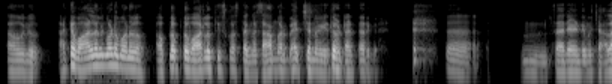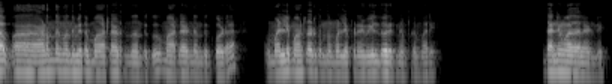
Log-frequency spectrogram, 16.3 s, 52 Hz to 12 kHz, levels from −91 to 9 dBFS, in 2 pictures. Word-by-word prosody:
అవును. 125 Hz, -2 st, -3 dB, 0.4 s
అంటే 130 Hz, +7 st, +6 dB
వాళ్లని 165 Hz, +5 st, +6 dB
కూడా 180 Hz, 0 st, +7 dB
మనం 145 Hz, -1 st, +5 dB, 0.3 s
అప్పుడప్పుడు 150 Hz, +3 st, +4 dB
వార్‌లోకి 140 Hz, +3 st, +5 dB
తీసుకొస్తాం 135 Hz, -3 st, -4 dB
కదా! 115 Hz, -, -6 dB
సాంబార్ 130 Hz, +1 st, 0 dB
బ్యాచ్ 140 Hz, -, -2 dB
అనో, 130 Hz, -1 st, -3 dB
ఏదోటి 140 Hz, -6 st, +5 dB
అంటారు 120 Hz, +1 st, -6 dB
కదా! -, -, -24 dB, 0.9 s
ఆ! -, -, -7 dB, 1.0 s
హ్మ్. 115 Hz, -2 st, -14 dB
సరే 120 Hz, 0 st, +1 dB
అండి 115 Hz, -1 st, -3 dB
మరి 115 Hz, +1 st, -11 dB
చాలా 125 Hz, -, +4 dB, 0.3 s
ఆహ్, 115 Hz, -1 st, -2 dB
ఆనందంగా 120 Hz, +1 st, -4 dB
ఉంది. 115 Hz, -1 st, -4 dB
మీతో 115 Hz, 0 st, -3 dB
మాట్లాడుతున్నందుకు. 110 Hz, -1 st, -6 dB, 0.2 s
మాట్లాడినందుకు 110 Hz, -1 st, -6 dB
కూడా. 105 Hz, -, -5 dB, 0.6 s
మళ్లీ 115 Hz, +2 st, +1 dB
మాట్లాడుకుందాం. 115 Hz, -2 st, -5 dB
మళ్లీ 110 Hz, 0 st, -3 dB
ఎప్పుడైనా 110 Hz, 0 st, -7 dB
వీలు 115 Hz, 0 st, -2 dB
దొరికినప్పుడు 105 Hz, -2 st, -1 dB
మరి. 105 Hz, 0 st, -14 dB, 1.5 s
ధన్యవాదాలండి. 110 Hz, -4 st, 0 dB
115 Hz, 130 wpm, -31 LUFS, 110-130 Hz, 1.5 s, కూడా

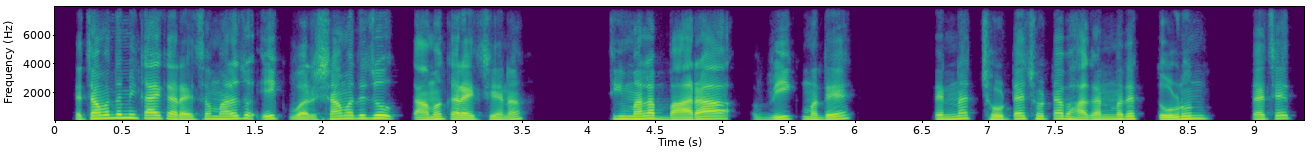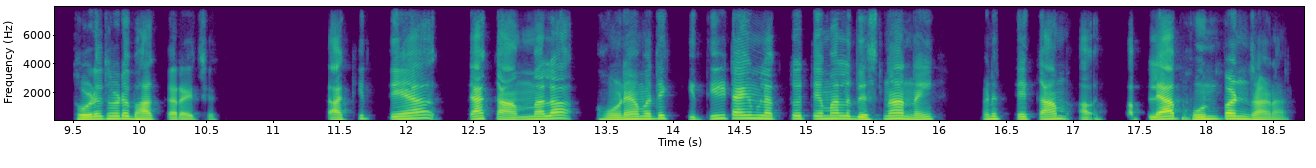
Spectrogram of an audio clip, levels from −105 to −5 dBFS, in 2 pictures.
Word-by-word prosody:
त्याच्यामध्ये 205 Hz, -, +3 dB
मी 235 Hz, -, +2 dB
काय 205 Hz, 0 st, +4 dB
करायचो, 145 Hz, -4 st, +1 dB
मला 170 Hz, +2 st, +2 dB
जो 210 Hz, 0 st, 0 dB
1 185 Hz, +2 st, 0 dB
वर्षामध्ये 170 Hz, -, +1 dB
जो 210 Hz, 0 st, +4 dB, 0.2 s
कामं 130 Hz, +4 st, +2 dB
करायची 135 Hz, -3 st, +3 dB
आहे 120 Hz, -, +1 dB
ना, 140 Hz, +6 st, 0 dB, 0.7 s
ती 170 Hz, -, 0 dB
मला 170 Hz, +2 st, +4 dB
12 120 Hz, +1 st, +3 dB
वीकमध्ये 150 Hz, +2 st, 0 dB, 0.6 s
त्यांना 150 Hz, +7 st, 0 dB, 0.2 s
छोट्या-छोट्या 175 Hz, +8 st, 0 dB
भागांमध्ये 145 Hz, +2 st, +1 dB
तोडून 175 Hz, +4 st, +1 dB
त्याचे 190 Hz, -1 st, -5 dB, 0.3 s
थोडे-थोडे 175 Hz, +5 st, +2 dB
भाग 140 Hz, -3 st, +2 dB
करायचे 110 Hz, -4 st, -4 dB
आहेत. -, -, -15 dB, 0.8 s
ताकी 125 Hz, +9 st, -2 dB
त्या, 185 Hz, +3 st, 0 dB, 0.3 s
त्या 175 Hz, -, +4 dB
कामाला 165 Hz, +8 st, +1 dB, 0.3 s
होण्यामध्ये 165 Hz, +9 st, +1 dB
किती 185 Hz, 0 st, -6 dB
टाईम 210 Hz, 0 st, +2 dB
लागतोय 190 Hz, 0 st, -2 dB
ते 180 Hz, -, 0 dB
मला 190 Hz, 0 st, +1 dB
दिसणार 170 Hz, +7 st, +1 dB
नाही 145 Hz, +1 st, -1 dB, 0.4 s
आणि 170 Hz, -, -1 dB
ते 155 Hz, -, -1 dB
काम 165 Hz, +5 st, +2 dB, 0.5 s
आपल्या 140 Hz, +6 st, +4 dB
आप 185 Hz, -, +2 dB
होऊन 150 Hz, +4 st, +2 dB
पण 185 Hz, -2 st, +3 dB
जाणार. 115 Hz, -6 st, -1 dB
165 Hz, 145 wpm, -22 LUFS, 135-185 Hz, 0.8 s, काय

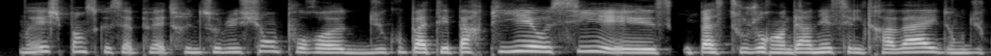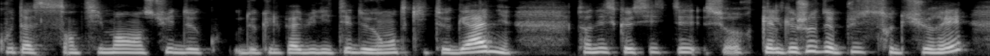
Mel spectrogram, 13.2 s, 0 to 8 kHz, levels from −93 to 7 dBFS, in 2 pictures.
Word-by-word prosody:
Moui, 230 Hz, +5 st, 0 dB
je 250 Hz, -, -1 dB
pense 245 Hz, -2 st, -4 dB
que 225 Hz, -, -5 dB
ça 210 Hz, -, -4 dB
peut 210 Hz, +2 st, -7 dB
être -, -, -5 dB
une 210 Hz, -, -1 dB
solution 220 Hz, +5 st, -3 dB
pour, 215 Hz, -3 st, -1 dB
heu, 200 Hz, 0 st, +3 dB
du 185 Hz, +2 st, -4 dB
coup 220 Hz, +3 st, -7 dB
pas 215 Hz, 0 st, +6 dB
t'éparpiller 235 Hz, +5 st, +2 dB
aussi 255 Hz, +1 st, +2 dB
et 195 Hz, -2 st, +5 dB
ce 185 Hz, -, -7 dB
qui 205 Hz, -, -11 dB
passe 210 Hz, 0 st, +4 dB
toujours 220 Hz, +1 st, 0 dB
en 200 Hz, -1 st, +4 dB
dernier, 205 Hz, +2 st, +3 dB
c'est 215 Hz, -1 st, -4 dB
le 200 Hz, -, -1 dB
travail. 220 Hz, +4 st, +4 dB
Donc 185 Hz, -2 st, -3 dB
du 190 Hz, 0 st, -7 dB
coup, 220 Hz, -, -9 dB
tu 205 Hz, -, -3 dB
as 195 Hz, -, +1 dB
ce 190 Hz, -, -4 dB
sentiment 195 Hz, +1 st, -2 dB
ensuite 195 Hz, +2 st, -4 dB
de 190 Hz, 0 st, -2 dB
cu 185 Hz, -, -21 dB, 0.2 s
de 180 Hz, +1 st, -4 dB
culpabilité, 185 Hz, +1 st, -3 dB
de 195 Hz, -2 st, +1 dB
honte 195 Hz, +3 st, -3 dB
qui 190 Hz, -, -11 dB
te 185 Hz, -, -6 dB
gagne. 210 Hz, +3 st, +5 dB, 0.4 s
Tandis 215 Hz, 0 st, -3 dB
que 210 Hz, -, 0 dB
si 205 Hz, +1 st, -8 dB
tu 210 Hz, +1 st, -8 dB
es 220 Hz, -, -3 dB
sur -, -, -6 dB
quelque 215 Hz, +1 st, +2 dB
chose 270 Hz, +3 st, 0 dB
de 240 Hz, -2 st, +3 dB
plus 230 Hz, +4 st, -6 dB
structuré, 205 Hz, -, -1 dB
205 Hz, 245 wpm, -23 LUFS, 195-225 Hz, 0.4 s, pas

